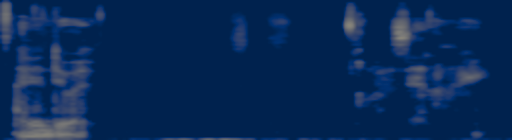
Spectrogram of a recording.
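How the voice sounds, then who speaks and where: A fairly quick pace in an American accent. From United States. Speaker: vlogger. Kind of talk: casual monologue. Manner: animated.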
